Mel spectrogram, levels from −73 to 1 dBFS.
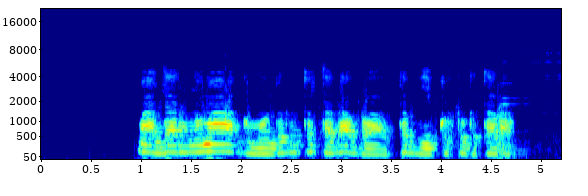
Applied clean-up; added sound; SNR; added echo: neural separator model SepFormer DNS4.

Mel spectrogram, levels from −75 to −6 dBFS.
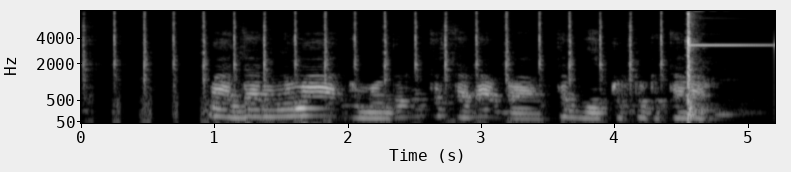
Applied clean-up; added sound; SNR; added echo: classical method WPE with log-MMSE.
